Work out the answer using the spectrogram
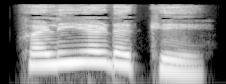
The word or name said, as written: ಕಳಿಯಡಕೆ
